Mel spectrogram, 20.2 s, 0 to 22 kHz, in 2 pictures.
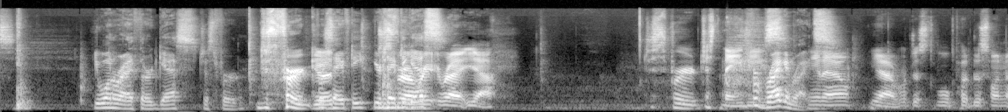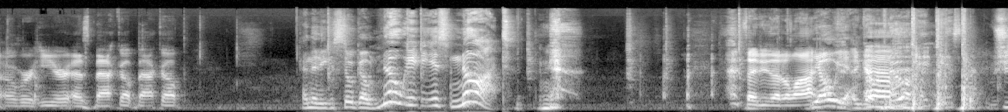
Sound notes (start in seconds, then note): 18.6 laughs; 18.9 pound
